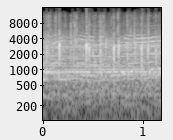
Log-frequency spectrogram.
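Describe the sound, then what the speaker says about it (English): A Boys' Latin crowd cheers and shouts at a high school boys' lacrosse game against St. Paul's School, a steady, loud roar of many voices filling the whole moment without a break. "they've got the boys Latin crowd behind them trying to make some noise"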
